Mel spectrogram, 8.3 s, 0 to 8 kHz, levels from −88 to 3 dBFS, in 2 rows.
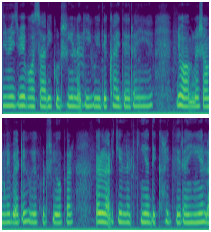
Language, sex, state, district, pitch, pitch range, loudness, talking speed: Hindi, female, Uttar Pradesh, Hamirpur, 225 Hz, 220-235 Hz, -23 LUFS, 175 wpm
